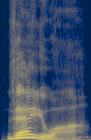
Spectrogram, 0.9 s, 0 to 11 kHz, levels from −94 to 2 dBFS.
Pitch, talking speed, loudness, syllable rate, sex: 140 Hz, 195 wpm, -16 LUFS, 6.4 syllables/s, male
